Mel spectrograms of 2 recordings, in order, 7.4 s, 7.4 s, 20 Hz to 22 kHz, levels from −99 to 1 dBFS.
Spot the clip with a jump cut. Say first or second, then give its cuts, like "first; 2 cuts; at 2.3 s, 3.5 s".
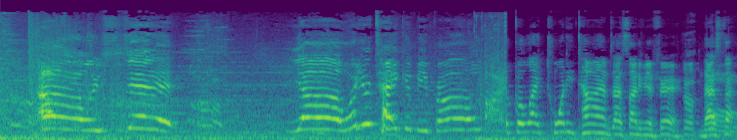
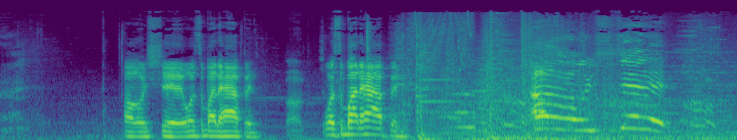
first; 1 cut; at 5.1 s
